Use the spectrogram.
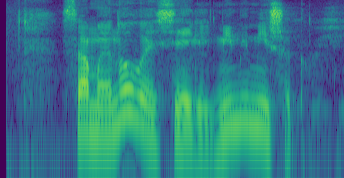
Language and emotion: Russian, positive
